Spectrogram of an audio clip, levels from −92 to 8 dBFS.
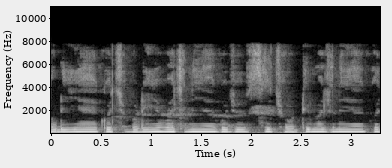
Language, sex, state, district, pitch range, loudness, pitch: Hindi, male, Delhi, New Delhi, 155-165 Hz, -12 LUFS, 160 Hz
